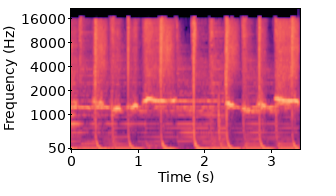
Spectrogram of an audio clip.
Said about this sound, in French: Ça, c'est le genre de truc qu'on sifflote sous la douche ce matin.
